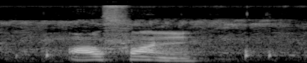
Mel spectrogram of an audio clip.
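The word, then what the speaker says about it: often: उसके बाद टी से पहले अगर ई एफ या एस आ जाए तो टी साइलेंट होता है। एग्जांपल्स बैलेट, इसी तरह ऑफन, फसन, गौरमे, सफन, लिसन, इसी तरह विसल और नेस्ले, हसल, क्रिसमस।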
